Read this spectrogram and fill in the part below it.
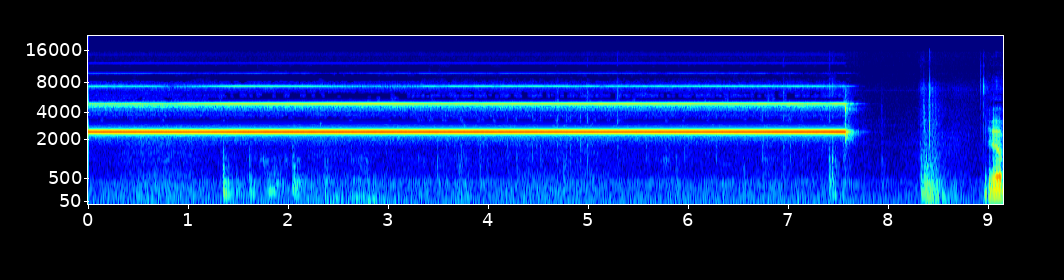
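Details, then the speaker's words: APC XS 1300 desktop UPS (new battery, can't hold load on battery). With the thermal sensor wire cut, a steady continuous high-pitched alarm holds for seconds, then stops: still the F07 temperature fault, so the sensor was probably good. "the fo7 okay so maybe that temperature sensor was good"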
